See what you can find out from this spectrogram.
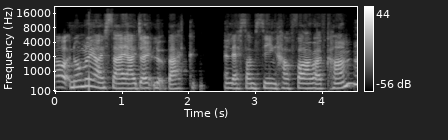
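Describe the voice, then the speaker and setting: With a Birmingham accent, a woman speaks in a bright, sharp tone and fairly even intonation. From England, Birmingham. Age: 40s. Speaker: podcaster and filmmaker. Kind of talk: interview.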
